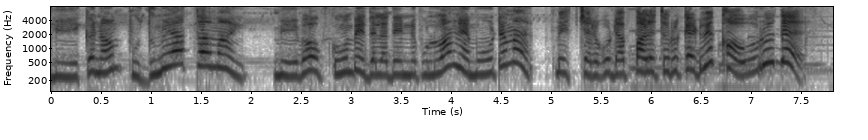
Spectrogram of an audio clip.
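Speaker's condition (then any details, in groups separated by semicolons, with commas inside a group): No condition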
